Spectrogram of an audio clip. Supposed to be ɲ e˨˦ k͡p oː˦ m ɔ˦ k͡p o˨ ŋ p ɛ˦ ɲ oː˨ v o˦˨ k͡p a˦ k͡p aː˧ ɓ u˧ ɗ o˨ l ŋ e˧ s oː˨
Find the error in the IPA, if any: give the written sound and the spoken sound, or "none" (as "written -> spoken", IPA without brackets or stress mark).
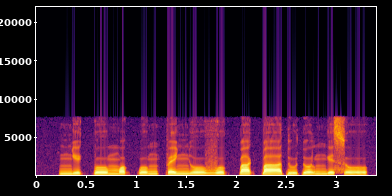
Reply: ɓ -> ɗ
